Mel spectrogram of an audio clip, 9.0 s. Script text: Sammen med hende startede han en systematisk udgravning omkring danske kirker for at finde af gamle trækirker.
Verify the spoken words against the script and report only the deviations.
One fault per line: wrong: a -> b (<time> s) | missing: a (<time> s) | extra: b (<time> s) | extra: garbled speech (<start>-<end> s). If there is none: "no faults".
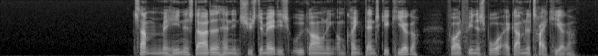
extra: spor (7.2 s)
